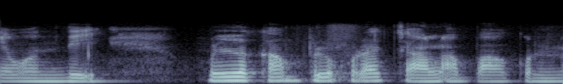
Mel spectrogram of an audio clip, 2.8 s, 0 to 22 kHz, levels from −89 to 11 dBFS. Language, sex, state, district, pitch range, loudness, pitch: Telugu, female, Andhra Pradesh, Sri Satya Sai, 150-155 Hz, -20 LUFS, 150 Hz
